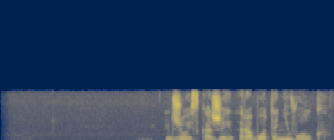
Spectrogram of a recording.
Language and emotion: Russian, neutral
